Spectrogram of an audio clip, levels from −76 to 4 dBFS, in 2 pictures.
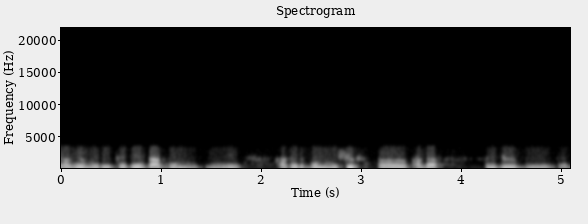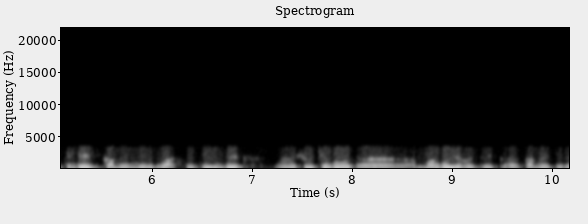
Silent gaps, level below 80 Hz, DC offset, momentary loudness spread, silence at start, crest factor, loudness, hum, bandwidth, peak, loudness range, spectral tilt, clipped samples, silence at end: none; -72 dBFS; under 0.1%; 11 LU; 0 s; 20 dB; -25 LUFS; none; 3.7 kHz; -6 dBFS; 2 LU; -6 dB/octave; under 0.1%; 0 s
